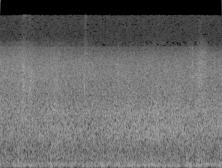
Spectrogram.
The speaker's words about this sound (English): But the wind, God, the wind.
